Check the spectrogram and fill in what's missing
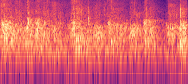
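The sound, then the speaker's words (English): Audience applause after a startup pitch for YFlix: a dense, steady patter of many hands clapping at once, holding a fairly even moderate level for a couple of seconds with no voices over it. “I think he deserves a bigger round of applause than that.”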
